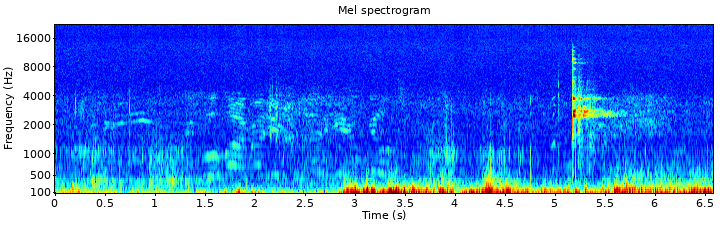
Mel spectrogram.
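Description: Wind rumbling on the microphone, and about five seconds in a single sharp metallic ping with a short ring: an aluminium baseball bat hitting the ball for a ground ball to second base.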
